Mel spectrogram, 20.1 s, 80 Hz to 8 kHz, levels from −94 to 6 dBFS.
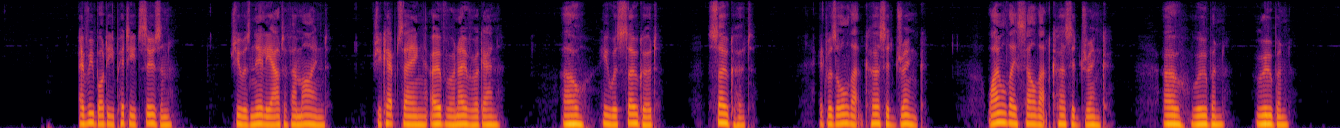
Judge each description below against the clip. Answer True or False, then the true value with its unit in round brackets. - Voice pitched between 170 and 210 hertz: False (145 Hz)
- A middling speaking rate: False (120 wpm)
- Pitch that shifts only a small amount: True (1.6 semitones)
